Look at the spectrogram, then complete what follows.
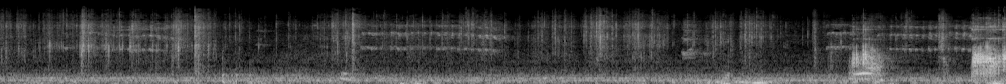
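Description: Light clicks and crinkles of fingers handling and opening a small plastic packet, over a steady low hum. A few thin, high-pitched calls come through about two and four seconds in, and two louder short sounds come near the end.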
